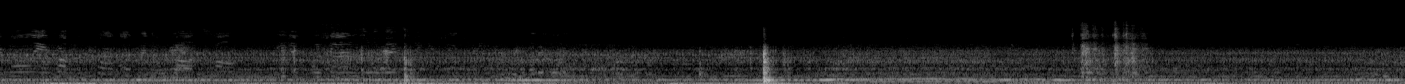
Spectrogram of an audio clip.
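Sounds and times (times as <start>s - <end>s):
engine humming: 0.0s - 14.0s.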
